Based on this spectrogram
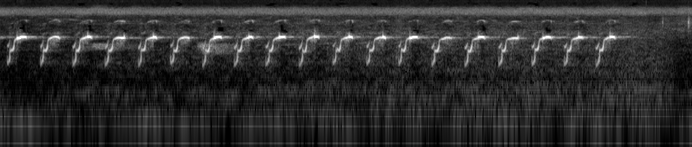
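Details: Emprit, or Pipit finch, singing: a brisk sequence of sharp, high, slightly slurred chips, around two per second, trailing off near the end into quiet low background noise.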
